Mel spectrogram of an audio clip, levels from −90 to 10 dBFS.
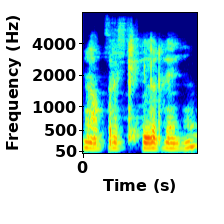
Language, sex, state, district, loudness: Hindi, male, Bihar, Araria, -17 LUFS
